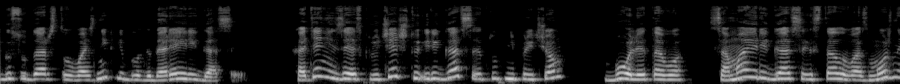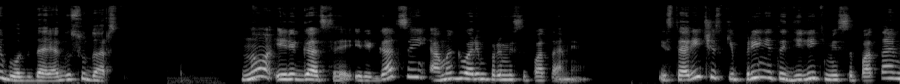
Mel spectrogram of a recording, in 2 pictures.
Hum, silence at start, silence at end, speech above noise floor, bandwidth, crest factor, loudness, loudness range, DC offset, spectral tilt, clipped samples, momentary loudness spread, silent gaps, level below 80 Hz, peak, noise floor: none; 0 s; 0 s; 41 dB; 16.5 kHz; 18 dB; -23 LUFS; 5 LU; under 0.1%; -5 dB/octave; under 0.1%; 11 LU; 2.58-2.90 s, 5.93-6.03 s, 10.36-10.66 s, 14.96-15.12 s; -66 dBFS; -6 dBFS; -64 dBFS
